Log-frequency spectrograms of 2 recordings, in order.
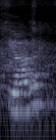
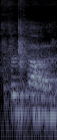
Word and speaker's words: Frittata: Piata? Frittata.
